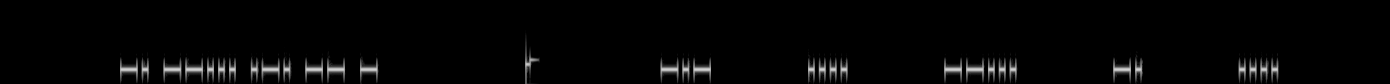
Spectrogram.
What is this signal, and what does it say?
Morse code, heard as a keyed tone, about 22 wpm, spaced as for 11 wpm, 700 Hz. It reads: N7RMT KH7NH
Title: USA Call Signs - 6x Character Spacing - 22wpm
